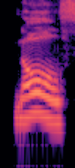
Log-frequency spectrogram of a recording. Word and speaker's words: Knowles: And today we've got with us Knowles? Knowles, yes, you got it right. Okay. Yes. I figured that's how you pronounce it, but I just like question mark because I'm wrong bird.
